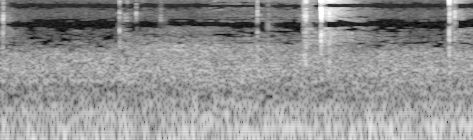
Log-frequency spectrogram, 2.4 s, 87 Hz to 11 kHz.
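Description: Small screwdriver tightening the cable-grip screw of a plastic 16 amp plug: a few faint clicks and scrapes, one a little louder about one and a half seconds in.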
